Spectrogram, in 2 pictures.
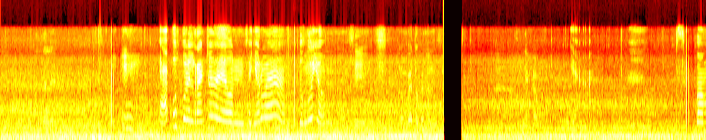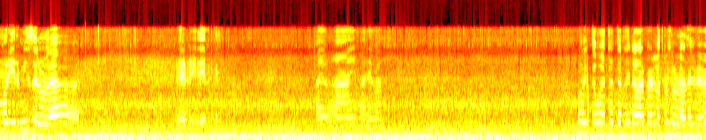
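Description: A car engine hums steadily with tyres rumbling on the road.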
